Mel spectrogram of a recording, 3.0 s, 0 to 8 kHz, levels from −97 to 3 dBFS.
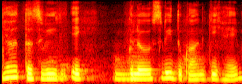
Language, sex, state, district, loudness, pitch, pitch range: Hindi, male, Bihar, Patna, -17 LUFS, 130 Hz, 125-135 Hz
